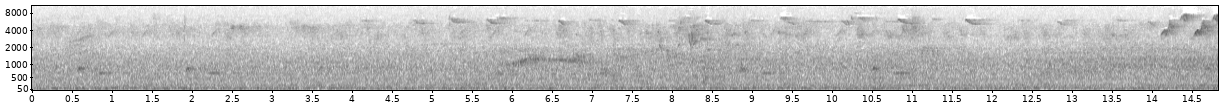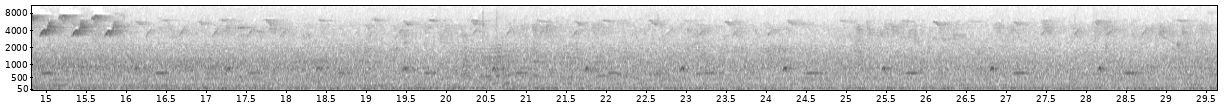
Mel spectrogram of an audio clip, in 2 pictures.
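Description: Birds calling over a steady background hiss: short high chirps repeat about once or twice a second, with a louder run of about five quick chirps about halfway through.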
